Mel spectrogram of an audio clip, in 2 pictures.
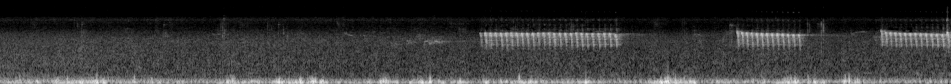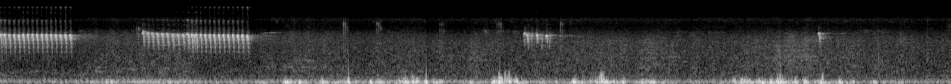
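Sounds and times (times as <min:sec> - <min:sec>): wind rumble on microphone: 0:00.0 - 0:19.0
bird rattling scolding calls: 0:01.6 - 0:15.4.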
